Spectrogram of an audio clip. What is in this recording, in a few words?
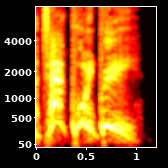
ATTACK, Male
